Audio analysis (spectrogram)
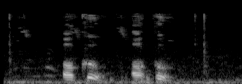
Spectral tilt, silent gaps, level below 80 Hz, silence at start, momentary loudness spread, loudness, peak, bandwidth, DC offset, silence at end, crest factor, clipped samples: -5.5 dB/octave; none; -46 dBFS; 0.05 s; 18 LU; -25 LUFS; -8 dBFS; 11.5 kHz; under 0.1%; 0.05 s; 18 dB; under 0.1%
